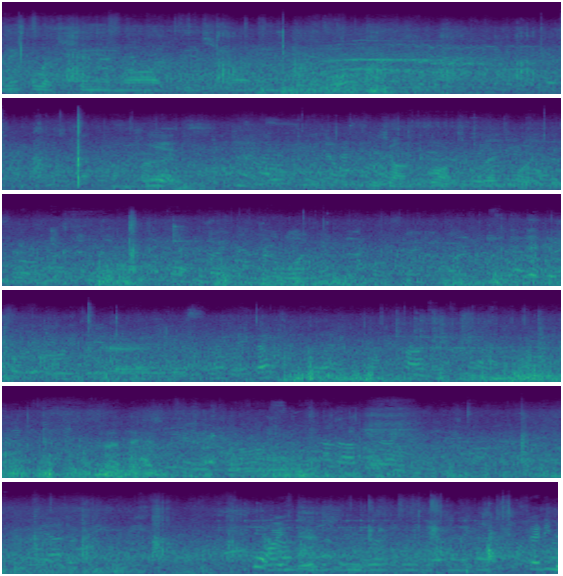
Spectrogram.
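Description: Spectators chatter in the distance.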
